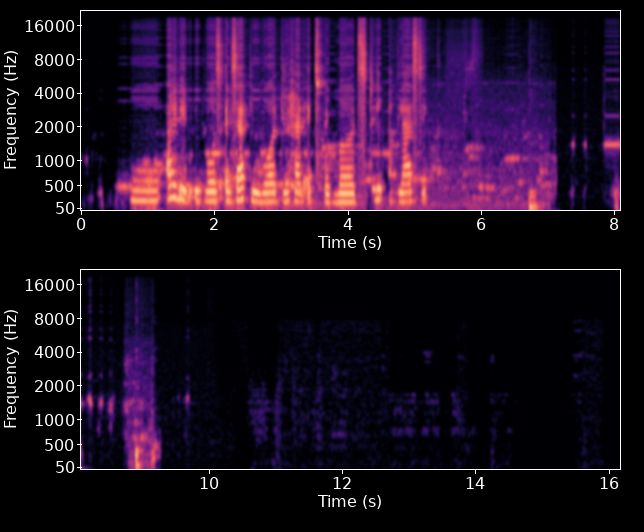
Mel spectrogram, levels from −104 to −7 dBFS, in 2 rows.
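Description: From start to finish the speech carries a gritty, inharmonic fizz from crude rate conversion: samples were simply dropped to the nearest one, which fits a 48 kHz to 44.1 kHz change. Its error sits roughly 25 dB below the speech and tracks loud, bright sounds. Unlike codec swirl, it forms shifted, inharmonic copies of the voice.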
